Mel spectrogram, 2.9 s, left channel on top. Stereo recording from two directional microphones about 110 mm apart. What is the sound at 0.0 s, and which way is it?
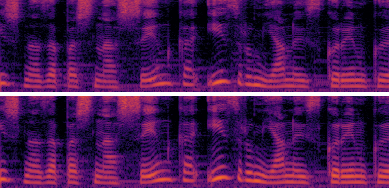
A woman's voice, 15° right (ahead or behind).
